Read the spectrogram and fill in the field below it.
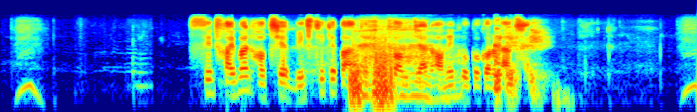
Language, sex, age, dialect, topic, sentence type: Bengali, male, 18-24, Western, agriculture, statement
